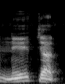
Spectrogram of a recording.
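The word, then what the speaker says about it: nature: तो एन ए टी यू आर ई, तो दोस्तों पढ़ते हैं नेचर।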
